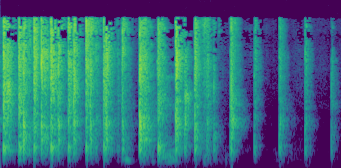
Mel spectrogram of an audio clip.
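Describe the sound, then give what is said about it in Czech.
Brief applause from a small group: a quick flurry of sharp, bright claps that thins into a few scattered, spaced-out claps before stopping. No one speaks. “A dostanu taky aplaus.”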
